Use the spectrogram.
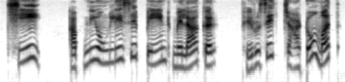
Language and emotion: Hindi, disgusted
